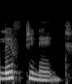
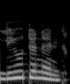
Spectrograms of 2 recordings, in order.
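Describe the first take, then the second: First: The first syllable sounds like 'lef'. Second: The first syllable sounds like 'loo'. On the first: The speaker calls it right. "না এর উচ্চারণটা হচ্ছে লেফটেন্যান্ট" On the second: The speaker calls it wrong. "অনেকে কিন্তু লিউটেন্যান্ট করে"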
